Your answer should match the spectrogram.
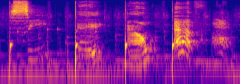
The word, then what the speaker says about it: calf: do you see calf c a l f but this L is silent that means we don't pronounce it see ah ah we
